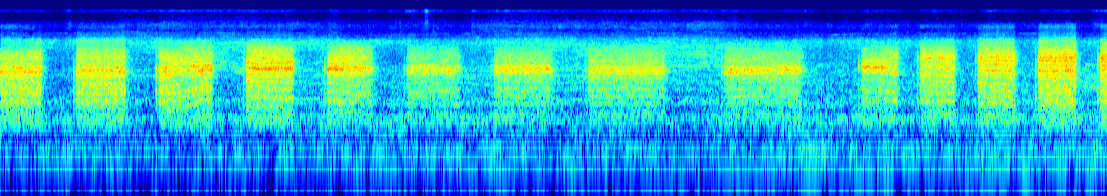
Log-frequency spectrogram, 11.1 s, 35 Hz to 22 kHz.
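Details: RigExpert AA-230 Zoom SWR2AIR feature on a dipole being shortened to tune from about 74 to 100 MHz; chain of short high beeps, tone pitch rising as SWR drops toward 1:1.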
